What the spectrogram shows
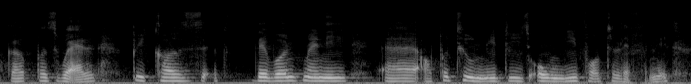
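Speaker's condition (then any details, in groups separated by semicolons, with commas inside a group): Cerebral palsy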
